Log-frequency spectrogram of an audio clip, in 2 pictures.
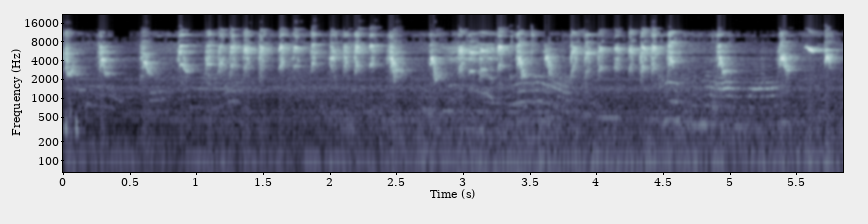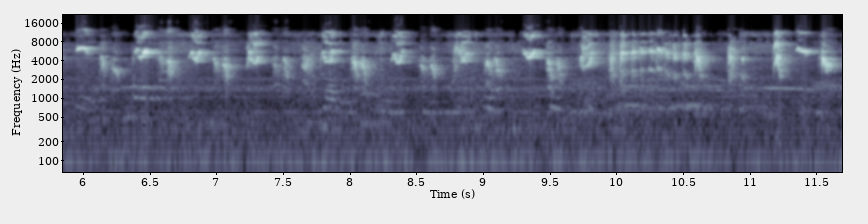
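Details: Long-tailed shrike song filled with imitations of house sparrow and kunti calls: a dense, unbroken stream of sharp, high chirps and chattering bursts, some notes clipped and rapid, running for the whole stretch.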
